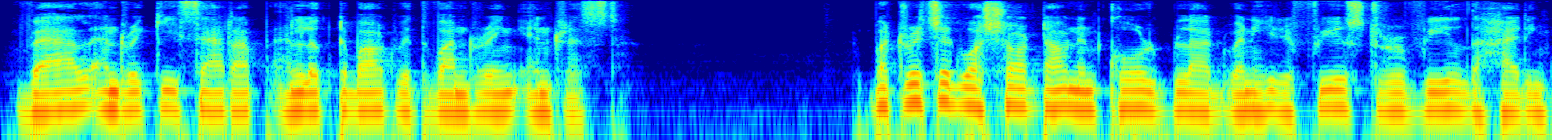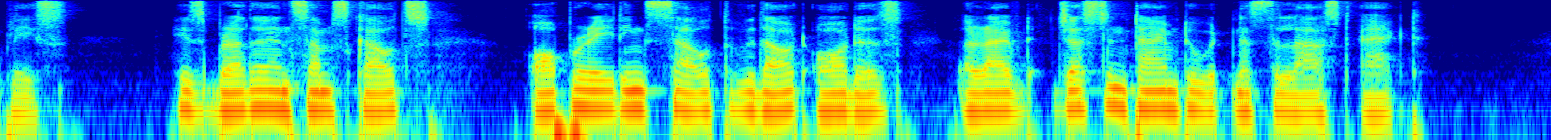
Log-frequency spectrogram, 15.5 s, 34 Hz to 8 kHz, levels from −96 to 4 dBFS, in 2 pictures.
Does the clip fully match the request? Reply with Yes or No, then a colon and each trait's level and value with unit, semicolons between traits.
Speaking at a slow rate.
No: average, 175 wpm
